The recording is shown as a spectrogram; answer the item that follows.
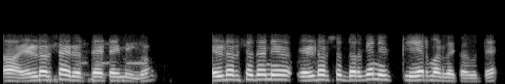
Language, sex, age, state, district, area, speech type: Kannada, male, 18-30, Karnataka, Mysore, rural, conversation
